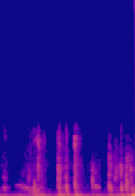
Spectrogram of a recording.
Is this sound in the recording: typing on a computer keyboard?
yes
